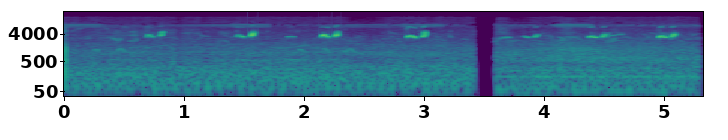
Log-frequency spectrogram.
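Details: Rain quail giving high, sharp doubled notes, each pair quickly repeated, about eight pairs in five seconds, against a low steady background hiss.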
